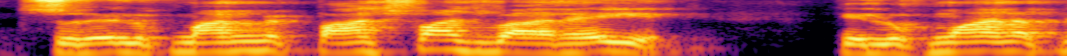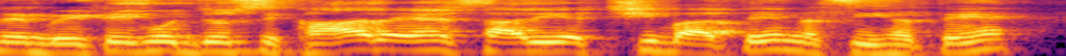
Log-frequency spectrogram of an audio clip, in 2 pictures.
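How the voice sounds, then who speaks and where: Here a male preacher from Mumbai, India, gives an exhorting Friday sermon at a fairly high pitch, keeping his tone steady. He speaks straight to the listeners and leans on rhetorical questions.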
